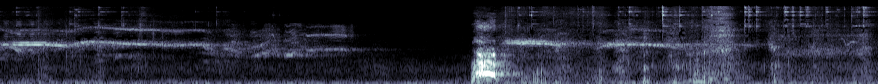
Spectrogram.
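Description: Children screaming in long, high-pitched shrieks, and a dog barking once, loudly, a little past halfway.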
